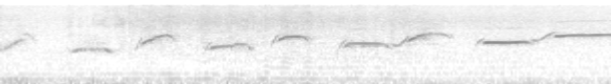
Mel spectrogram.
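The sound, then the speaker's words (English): A person whistles a quick run of about eight short, high, chirpy notes as a battle cry, some sliding upward and others held level, climbing in pitch toward the end, with no talking. “He's trying to whistle it down. That's his battle cry.”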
